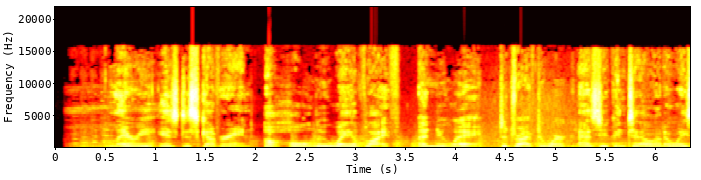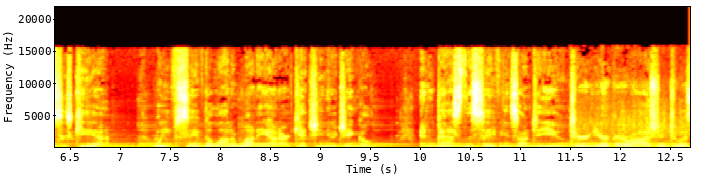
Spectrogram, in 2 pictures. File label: voiceover montage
